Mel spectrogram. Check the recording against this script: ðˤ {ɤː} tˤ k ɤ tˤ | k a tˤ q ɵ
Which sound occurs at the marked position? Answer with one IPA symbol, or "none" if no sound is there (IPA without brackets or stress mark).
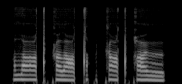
ɤː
